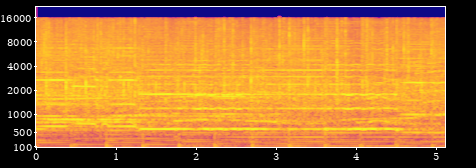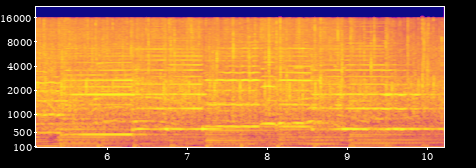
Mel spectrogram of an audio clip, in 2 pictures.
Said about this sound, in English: People of God, hundreds of miracles. Receive it. Clap your hands and take it.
